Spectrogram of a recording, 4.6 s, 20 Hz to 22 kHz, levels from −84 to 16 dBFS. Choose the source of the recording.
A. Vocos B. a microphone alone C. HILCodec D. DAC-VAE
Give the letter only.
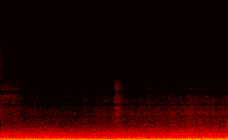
B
